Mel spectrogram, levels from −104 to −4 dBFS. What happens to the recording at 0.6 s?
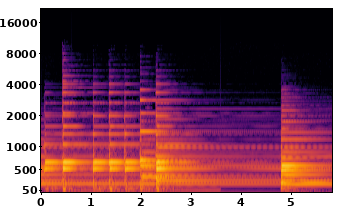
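A steady low 50 Hz drone, mains hum, sits well beneath the sound from 0.61 to 3.59 s, as a ground loop or nearby transformer couples in the power line.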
